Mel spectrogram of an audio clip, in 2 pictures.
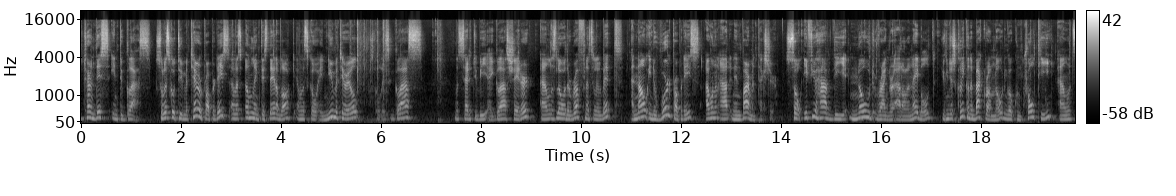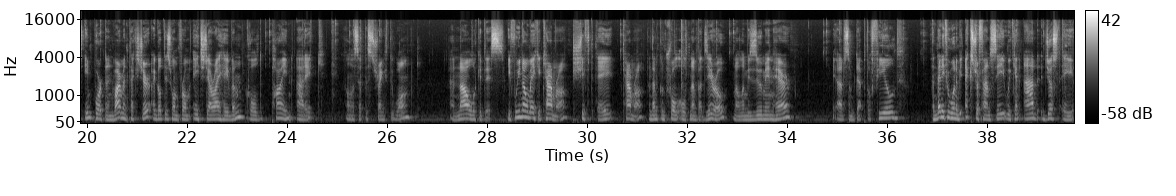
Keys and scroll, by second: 0.9 g, 5.8 s, 18.9 ctrl+t, 29.7 shift+a, 31.8 ctrl+alt+KP_0, 39.4 shift+a.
